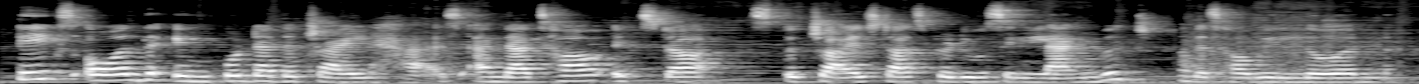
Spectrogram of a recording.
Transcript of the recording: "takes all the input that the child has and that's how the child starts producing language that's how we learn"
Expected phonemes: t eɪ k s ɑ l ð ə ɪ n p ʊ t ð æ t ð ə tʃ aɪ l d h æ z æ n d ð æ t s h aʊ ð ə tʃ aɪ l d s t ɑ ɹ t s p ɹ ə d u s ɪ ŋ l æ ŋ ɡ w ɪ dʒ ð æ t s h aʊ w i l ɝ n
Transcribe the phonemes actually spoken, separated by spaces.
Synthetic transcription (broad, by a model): t eɪ k s ɑ l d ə ɪ n p ʊ t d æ t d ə tʃ aɪ l d h æ z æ n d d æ t s h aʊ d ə tʃ aɪ l d s t ɑ ɹ t s p ɹ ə d u s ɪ ŋ l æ ŋ ɡ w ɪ dʒ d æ t s h aʊ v i l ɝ n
